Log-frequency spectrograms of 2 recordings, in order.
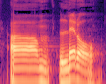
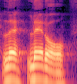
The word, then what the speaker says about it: little: Pronunciation, the L. Little. The short I, little. The T becomes it's not so important, but keep it in mind, little.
